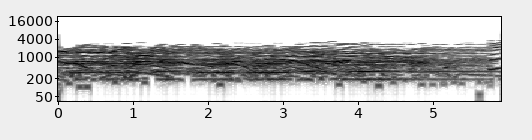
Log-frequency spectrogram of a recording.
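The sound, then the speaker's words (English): A large crowd cheers and clamors at a train station as Nellie Bly's train speeds across the country from San Francisco, a dense, steady wall of many voices that stays loud for the whole stretch, with no single speaker standing out. “Cheering crowds gather at every station.”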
